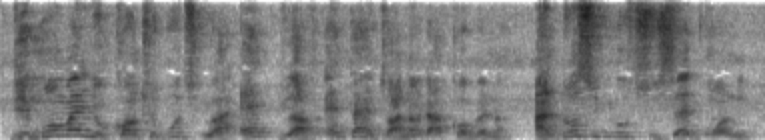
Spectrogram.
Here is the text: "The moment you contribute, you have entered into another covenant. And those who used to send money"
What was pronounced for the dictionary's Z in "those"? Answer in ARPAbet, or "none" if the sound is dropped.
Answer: S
